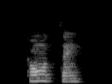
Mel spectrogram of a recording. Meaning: first/second-person singular past historic of contenir
- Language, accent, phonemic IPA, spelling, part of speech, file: French, Canada, /kɔ̃.tɛ̃/, contins, verb, LL-Q150 (fra)-contins.wav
